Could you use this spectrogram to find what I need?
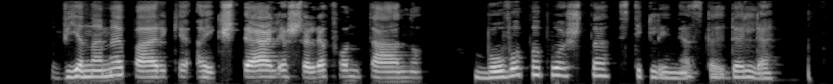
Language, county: Lithuanian, Vilnius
